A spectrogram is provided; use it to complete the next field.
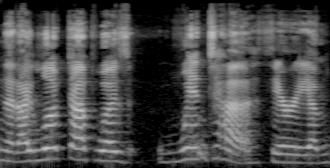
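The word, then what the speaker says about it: Uintatherium: But the pronunciation that I looked up was wintherium. The U is silent like the P in petrodactyl.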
